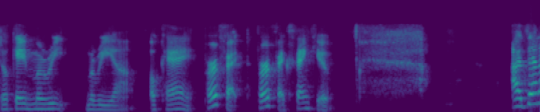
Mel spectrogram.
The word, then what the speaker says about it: Marija: The J is silent. Okay, Maria.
